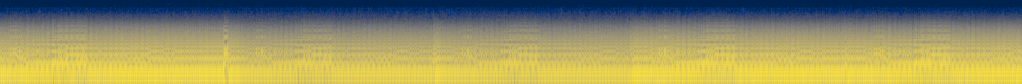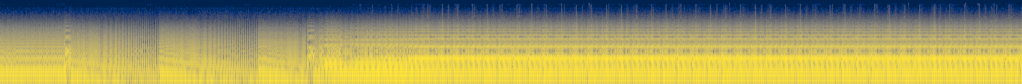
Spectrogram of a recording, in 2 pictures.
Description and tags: Glitch sound from a circuit bent keyboard which eventually decays into a looping noise.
